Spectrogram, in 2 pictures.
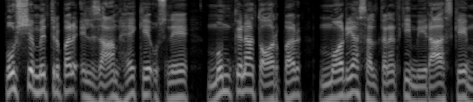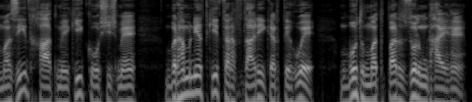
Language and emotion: Urdu, neutral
